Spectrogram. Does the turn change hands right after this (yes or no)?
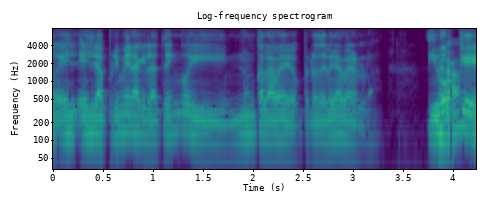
no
